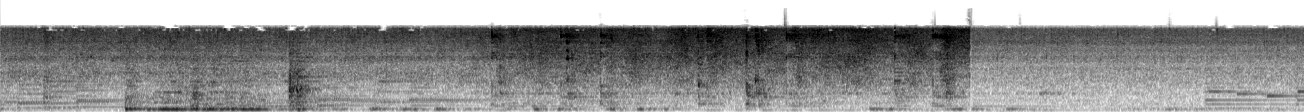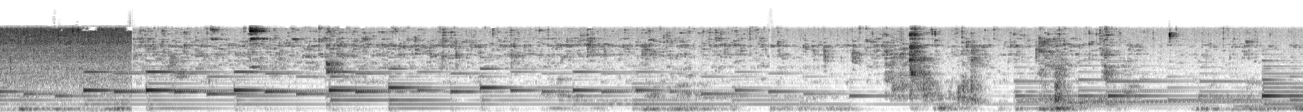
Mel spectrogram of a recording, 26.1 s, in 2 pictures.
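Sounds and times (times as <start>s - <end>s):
vegetables sizzling in hot oil: 0.0s - 26.0s
metal spatula scraping pan: 4.9s - 9.7s.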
